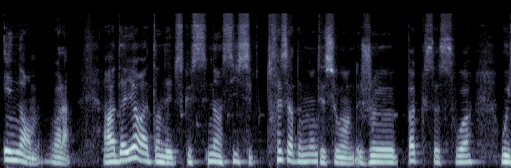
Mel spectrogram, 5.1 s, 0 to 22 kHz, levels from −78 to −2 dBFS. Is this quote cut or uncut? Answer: cut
